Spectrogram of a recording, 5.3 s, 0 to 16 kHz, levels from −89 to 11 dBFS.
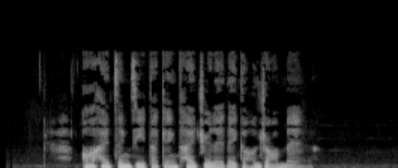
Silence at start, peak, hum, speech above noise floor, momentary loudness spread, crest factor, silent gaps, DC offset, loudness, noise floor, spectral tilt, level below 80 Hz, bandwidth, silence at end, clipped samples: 0.8 s; -6 dBFS; none; 39 dB; 15 LU; 16 dB; none; under 0.1%; -22 LUFS; -60 dBFS; -6 dB/octave; -64 dBFS; 11.5 kHz; 1.1 s; under 0.1%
